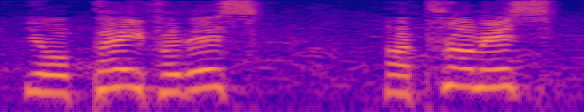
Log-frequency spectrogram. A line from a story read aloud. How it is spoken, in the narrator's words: he shouted threateningly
